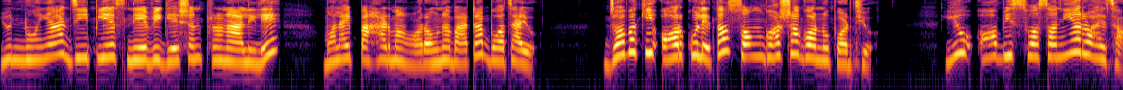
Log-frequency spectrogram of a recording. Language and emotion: Nepali, surprised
